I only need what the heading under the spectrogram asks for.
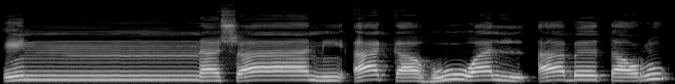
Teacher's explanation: ہاں جب را کے نیچے زیر ہو تو ایسی صورت میں را کو موٹا نہیں باریک کیا جاتا ہے، تو اب یہاں را کے اوپر پیش ہے، را کو موٹا کیا جائے گا۔ إِنَّ شَانِئَكَ هُوَ الْأَبْتَرُ، وقف کریں گے تو را کو ساکن کر کے پڑھیں گے، وقفاً ان شانئک هو الابتر۔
